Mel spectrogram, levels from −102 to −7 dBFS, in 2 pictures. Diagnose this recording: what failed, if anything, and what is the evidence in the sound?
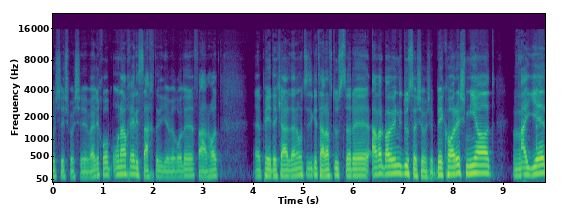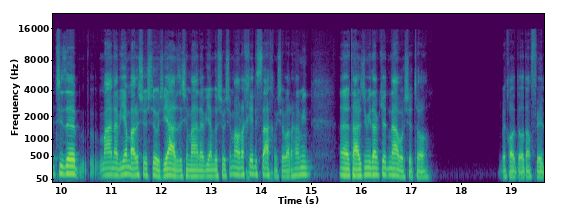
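Short stall from a late packet, at the network and jitter-buffer stage: packets arrived late, the buffer ran dry, and the receiver stretched the last sound to bridge the gap. At 9.27 to 9.31 s it holds for 28 ms, and at 14.93 to 14.98 s for 40 ms, giving sounds held too long.

Short concealed packet loss, also on the network side: about 30 ms of speech never reached the decoder in time at 9.33 to 9.37 s, just after the first stall. The receiver extrapolated the preceding sound to cover it, heard as a brief smear where real detail is gone.

Jitter buffer speed-up: having built up more delay than it targets, the buffer trimmed pitch-period slices to catch up. From 12.92 to 13.26 s playback runs at 109% speed with pitch unchanged, shedding roughly 40 ms, so that stretch sounds hurried.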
